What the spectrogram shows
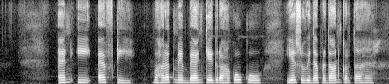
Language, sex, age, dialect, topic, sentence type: Hindi, female, 56-60, Marwari Dhudhari, banking, statement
